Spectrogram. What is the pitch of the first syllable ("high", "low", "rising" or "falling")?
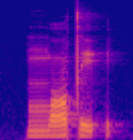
rising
